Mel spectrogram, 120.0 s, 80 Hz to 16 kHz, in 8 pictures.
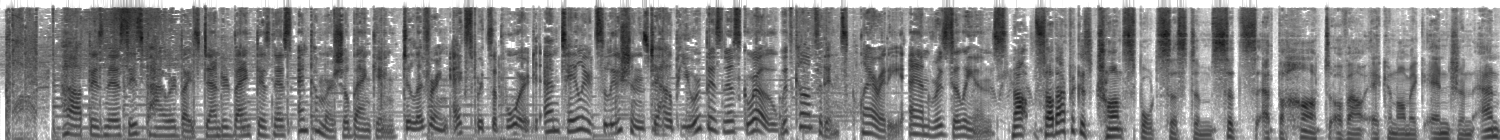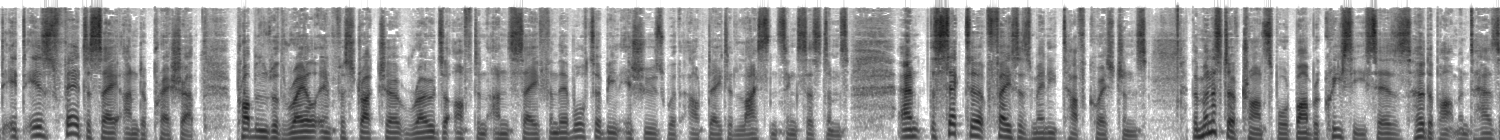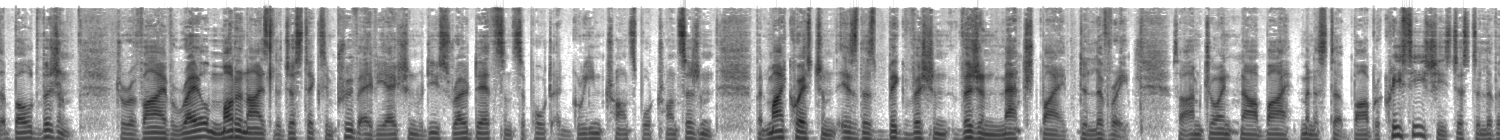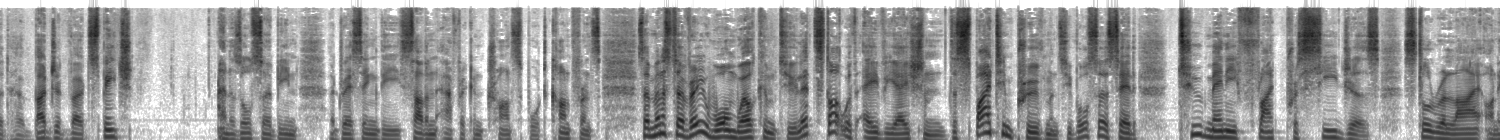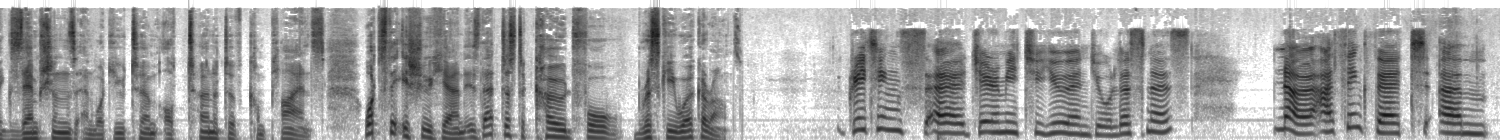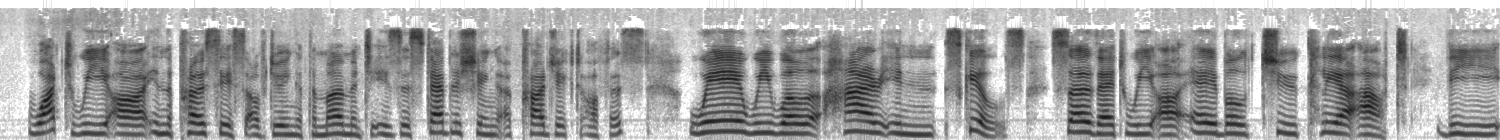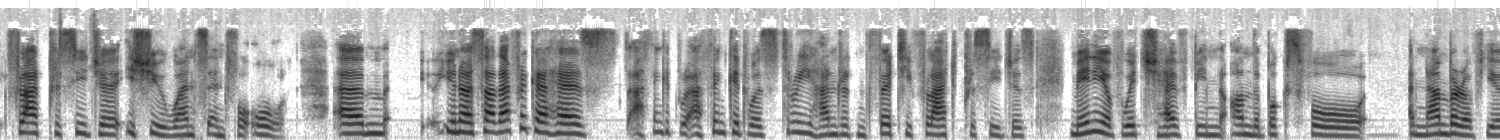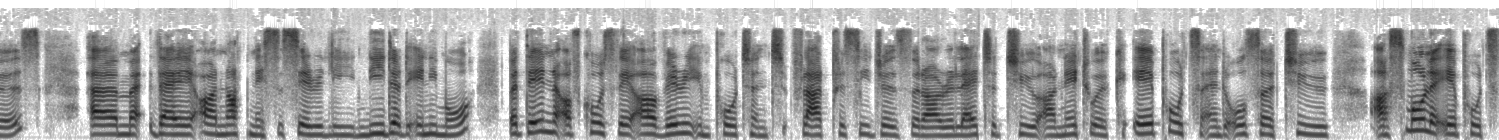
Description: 7 Jul Hot Business Interview - Barbara Creecy 07 July 2025
HOT TOPIC Topic: Creecy outlines new plans to improve airport travel in South Africa. Guest: Barbara Creecy -Minister of Transport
